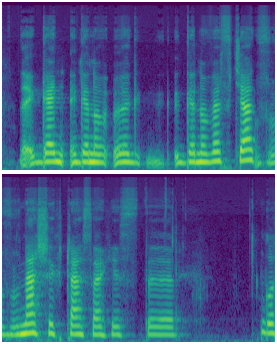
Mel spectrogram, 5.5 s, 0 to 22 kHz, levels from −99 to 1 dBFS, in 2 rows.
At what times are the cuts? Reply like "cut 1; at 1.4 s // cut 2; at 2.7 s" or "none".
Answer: cut 1; at 2.5 s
